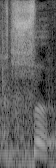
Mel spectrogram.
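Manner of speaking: th as voiceless breath, as in thin; Icelandic letter sound. Shown as a demonstration. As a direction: sound out th with air only. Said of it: "a whole other Icelandic letter".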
